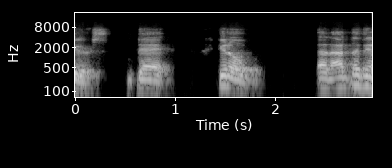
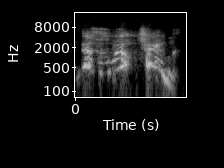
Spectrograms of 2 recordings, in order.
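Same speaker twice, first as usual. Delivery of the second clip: much higher, awestruck voice with no bass; starstruck squeak. Retold or imitated. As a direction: gasp it out like a starstruck rookie. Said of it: "he changed your whole voice".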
